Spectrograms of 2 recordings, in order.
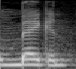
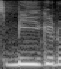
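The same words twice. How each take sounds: First: Said in the usual way. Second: "Megan" said as BEE-gun, long ee; "Megan" with a long first vowel; alternative pronunciation. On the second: Shown as a demonstration. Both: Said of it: "if it's Megan or Megan".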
